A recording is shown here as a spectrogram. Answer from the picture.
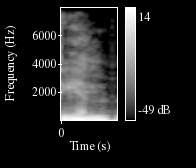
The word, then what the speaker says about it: Omartian: And how did we decide her name is pronounced? Stormie. – Omardian. – Omardian. Omartian. O M A R T I A N opposed to a Martian. That is not correct.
